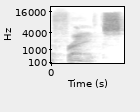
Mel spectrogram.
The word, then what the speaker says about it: Franxx: It's called Darling in the Franks, and it's Franks is spelled Franxx.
